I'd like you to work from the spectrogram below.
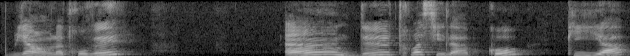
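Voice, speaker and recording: Woman teacher, from Morocco, slow syllable drills, mellow tone, animated pitch. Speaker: primary school teacher. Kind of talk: classroom video lesson.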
